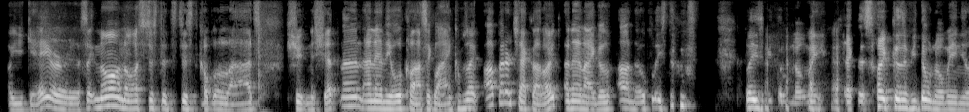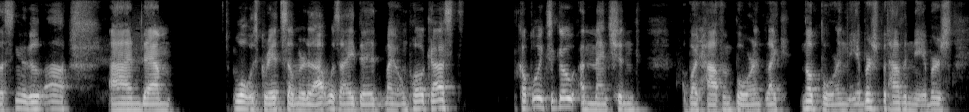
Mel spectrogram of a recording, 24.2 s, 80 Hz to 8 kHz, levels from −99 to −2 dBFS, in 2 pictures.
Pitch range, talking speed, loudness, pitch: 120-150 Hz, 230 wpm, -29 LUFS, 135 Hz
